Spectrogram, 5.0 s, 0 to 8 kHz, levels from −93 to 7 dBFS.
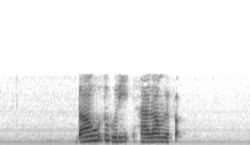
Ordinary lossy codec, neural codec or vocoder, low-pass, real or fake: AAC, 16 kbps; none; 7.2 kHz; real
